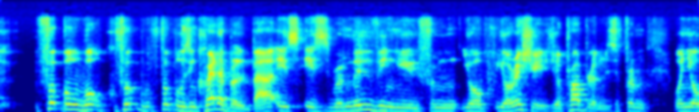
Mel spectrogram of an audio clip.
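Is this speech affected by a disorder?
No.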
